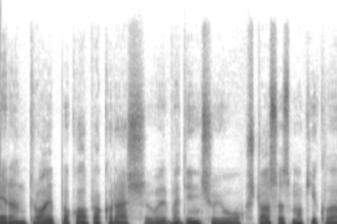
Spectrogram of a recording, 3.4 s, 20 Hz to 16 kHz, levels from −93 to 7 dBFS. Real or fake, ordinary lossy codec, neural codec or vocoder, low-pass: fake; Opus, 64 kbps; autoencoder, 48 kHz, 32 numbers a frame, DAC-VAE, trained on Japanese speech; 14.4 kHz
